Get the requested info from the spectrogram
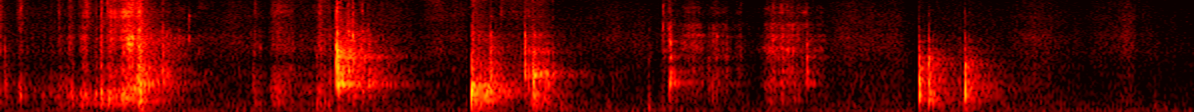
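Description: Hands handling a small cardboard gift box and pulling a paper insert out of it: about six brief scrapes, rubs and light knocks of card against card and fingers.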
